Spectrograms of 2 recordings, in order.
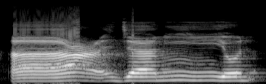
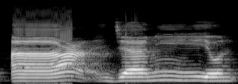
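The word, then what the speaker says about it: أَعْجَمِيٌّ: Cara membacanya hamzah yang pertama dibaca jelas a. Ini dibaca jelas a. Ini tadi tulisannya teman-teman sekalian a. Kemudian hamzah yang kedua dibaca samar atau dibaca ringan. Jadi cara membacanya a'jamiyun, a'jamiyun. Jadi tidak dibaca a'jamiyun, tapi ini dibaca samar atau dibaca ringan a'jamiyun. Nah, ini terdapat pada Quran surah Fussilat ayat 44.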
